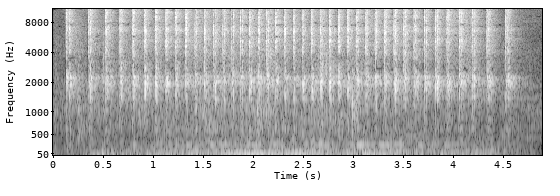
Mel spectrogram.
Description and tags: Simple bicycle gear sound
